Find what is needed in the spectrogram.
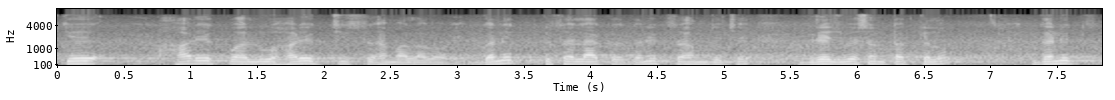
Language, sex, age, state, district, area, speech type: Maithili, male, 18-30, Bihar, Supaul, rural, spontaneous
